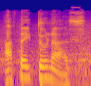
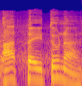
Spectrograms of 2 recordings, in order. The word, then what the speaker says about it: aceitunas: The olives, aceitunas. What are they? Aceitunas. Say that to them. Aceitunas. And that's how it's pronounced in Spanish.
